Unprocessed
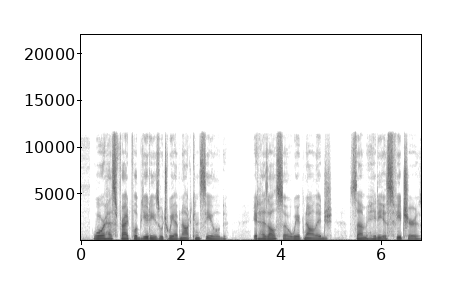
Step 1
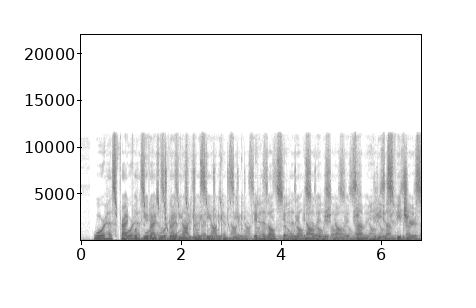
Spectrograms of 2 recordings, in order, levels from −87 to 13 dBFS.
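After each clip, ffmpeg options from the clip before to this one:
-filter_complex "[0:a]asplit=2[a][b];[b]acompressor=threshold=-29dB:ratio=6,volume=-2.5dB[c];[a][c]amix=inputs=2:normalize=0,aecho=1:1:570|969|1248|1444|1581:0.631|0.398|0.251|0.158|0.1,volume=-8.5dB"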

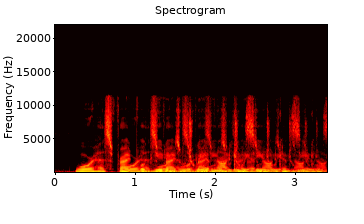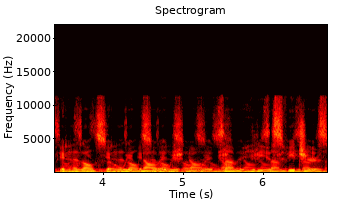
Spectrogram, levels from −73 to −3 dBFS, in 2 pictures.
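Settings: -af "acontrast=43,volume=-5dB"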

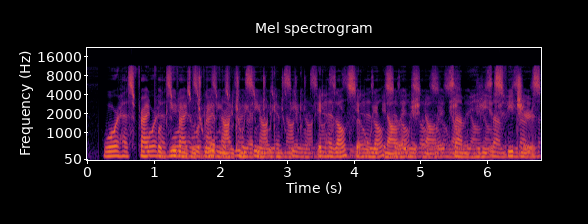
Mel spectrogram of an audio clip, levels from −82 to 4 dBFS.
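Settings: -af "highpass=170,volume=6.5dB"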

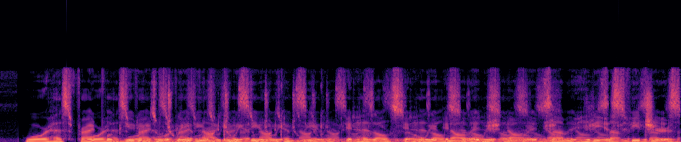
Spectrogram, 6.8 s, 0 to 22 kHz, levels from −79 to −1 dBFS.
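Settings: -af "equalizer=f=500:t=o:w=1:g=6,equalizer=f=1k:t=o:w=1:g=-5,equalizer=f=4k:t=o:w=1:g=-3,alimiter=limit=-14dB:level=0:latency=1:release=76"

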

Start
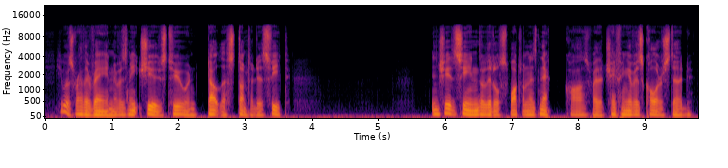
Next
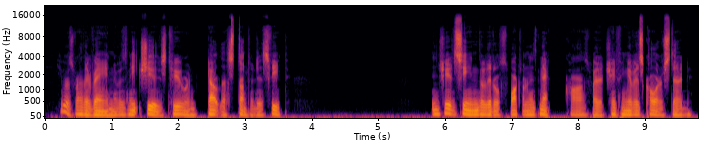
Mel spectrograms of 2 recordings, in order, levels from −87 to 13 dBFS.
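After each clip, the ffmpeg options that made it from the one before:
-af "afwtdn=0.0316,volume=1.5dB"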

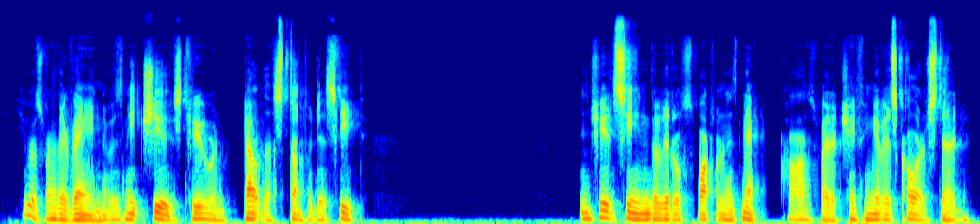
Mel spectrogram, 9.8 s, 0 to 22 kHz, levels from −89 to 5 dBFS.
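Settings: -af "aecho=1:1:67|134:0.0794|0.023"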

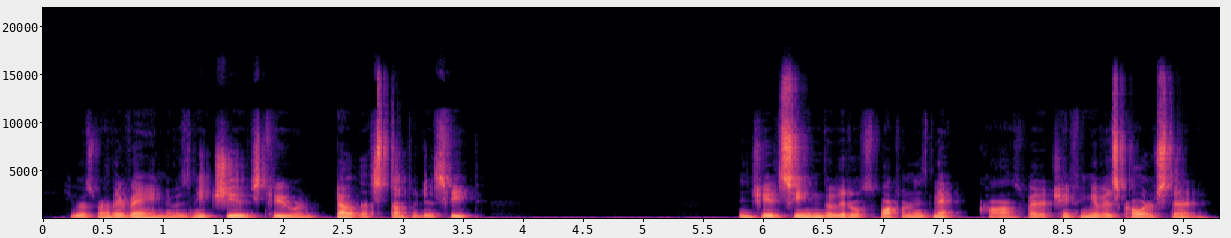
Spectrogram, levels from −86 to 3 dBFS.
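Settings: -filter_complex "[0:a]asplit=2[a][b];[b]adelay=48,volume=-13.5dB[c];[a][c]amix=inputs=2:normalize=0"

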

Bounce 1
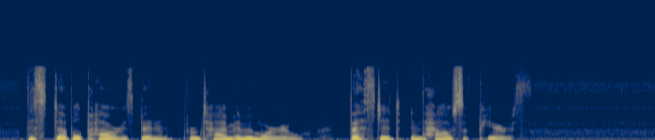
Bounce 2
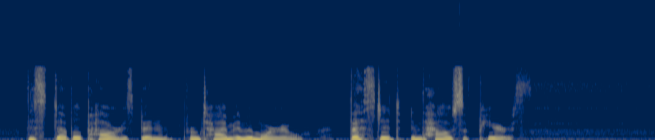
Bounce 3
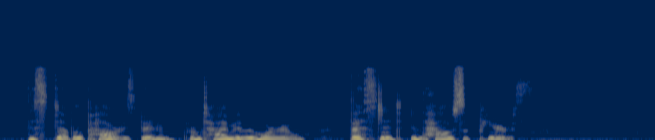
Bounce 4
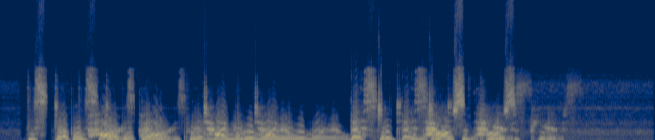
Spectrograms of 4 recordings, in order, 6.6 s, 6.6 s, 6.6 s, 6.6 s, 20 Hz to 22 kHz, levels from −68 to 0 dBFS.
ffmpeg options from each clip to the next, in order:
-filter_complex "[0:a]dynaudnorm=f=470:g=5:m=5dB,asplit=2[a][b];[b]asoftclip=type=tanh:threshold=-11dB,volume=-6.5dB[c];[a][c]amix=inputs=2:normalize=0,volume=-8.5dB"
-af "flanger=delay=15:depth=7.8:speed=0.39,volume=-3.5dB"
-filter_complex "[0:a]asplit=2[a][b];[b]highpass=f=720:p=1,volume=24dB,asoftclip=type=tanh:threshold=-14dB[c];[a][c]amix=inputs=2:normalize=0,lowpass=f=4.4k:p=1,volume=-6dB,acrossover=split=790[d][e];[d]acompressor=threshold=-34dB:ratio=5[f];[f][e]amix=inputs=2:normalize=0,aecho=1:1:509:0.668,volume=2.5dB"

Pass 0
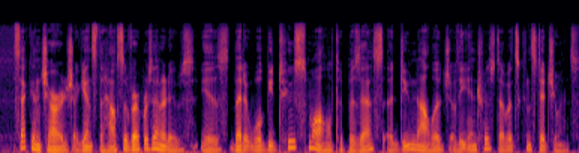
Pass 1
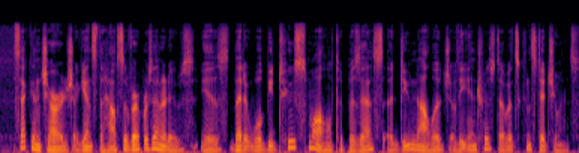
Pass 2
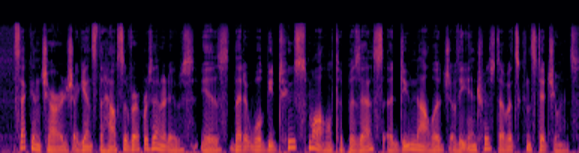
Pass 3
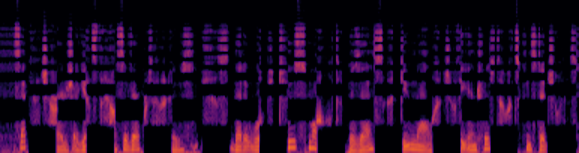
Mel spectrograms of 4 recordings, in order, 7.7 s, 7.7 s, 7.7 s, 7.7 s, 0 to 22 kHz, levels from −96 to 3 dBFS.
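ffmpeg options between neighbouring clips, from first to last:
-af "bandreject=f=530:w=13"
-af "acompressor=threshold=-27dB:ratio=6,volume=-4.5dB"
-af "asoftclip=type=tanh:threshold=-24dB,afftfilt=real='re*gt(sin(2*PI*1.3*pts/sr)*(1-2*mod(floor(b*sr/1024/800),2)),0)':imag='im*gt(sin(2*PI*1.3*pts/sr)*(1-2*mod(floor(b*sr/1024/800),2)),0)':win_size=1024:overlap=0.75,volume=2dB"

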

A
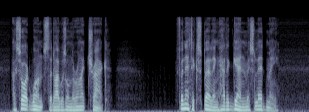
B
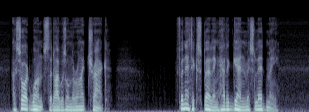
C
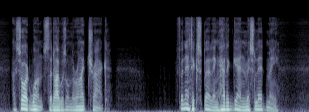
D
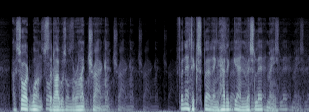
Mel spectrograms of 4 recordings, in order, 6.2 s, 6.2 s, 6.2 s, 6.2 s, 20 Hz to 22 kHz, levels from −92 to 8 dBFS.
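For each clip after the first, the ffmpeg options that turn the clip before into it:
-af "equalizer=f=130:t=o:w=0.47:g=7,volume=-1.5dB"
-af "tremolo=f=1.8:d=0.63,volume=3.5dB"
-af "aecho=1:1:498|996|1494:0.158|0.0444|0.0124"

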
